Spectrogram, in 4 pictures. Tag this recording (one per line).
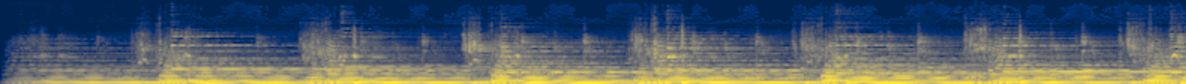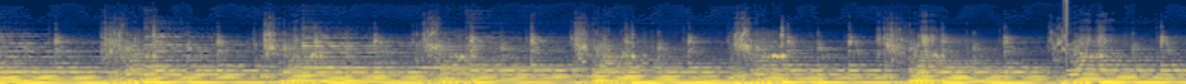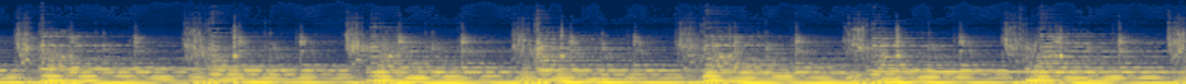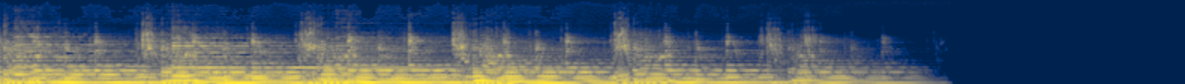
run
haunted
